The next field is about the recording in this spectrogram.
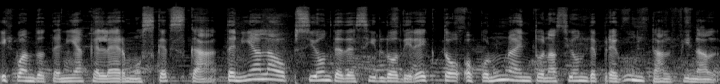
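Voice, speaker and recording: With a very deep, low pitch and lively intonation, a woman speaks at a fairly slow pace with hardly any pauses and very even loudness, over noticeable background noise. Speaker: metro announcer, former television voice. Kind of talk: interview answer.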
